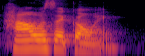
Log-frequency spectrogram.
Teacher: Notice that zit. How's it going? You need to combine those sounds together.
